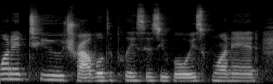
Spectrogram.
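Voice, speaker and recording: A woman's fairly low, animated voice with ordinary pitch variation, on a very clean recording with a silent background. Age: 20s. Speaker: content creator. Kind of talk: casual vlog monologue.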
